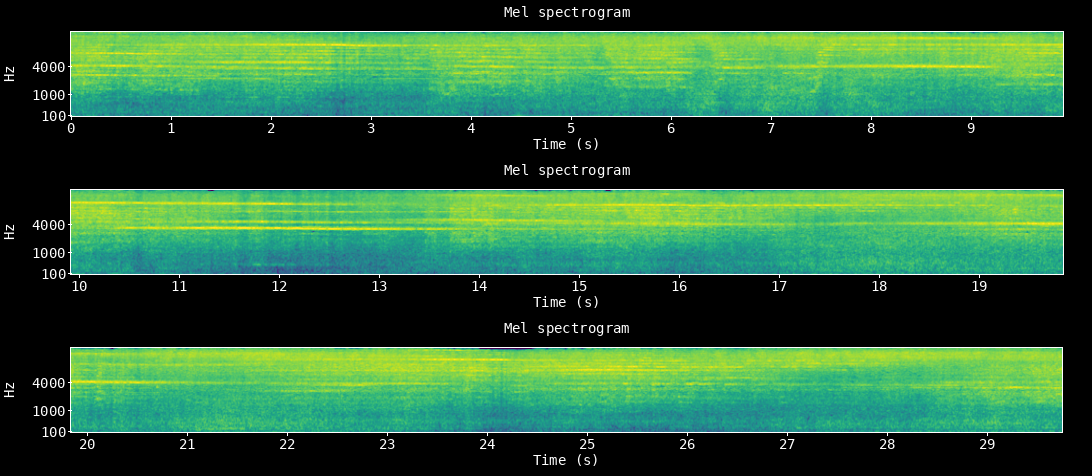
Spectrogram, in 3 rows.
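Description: Freight train cars of CN Q102 rolling past, their steel wheels squealing on the rails in several high, wavering tones that shift and overlap, over a steady rumble and clatter of the train. The squeal is the sign of wheel flanges grinding against the rail on a sharp curve.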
